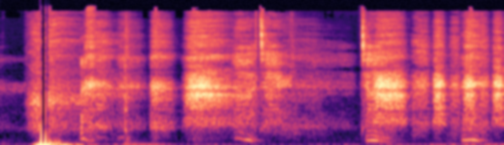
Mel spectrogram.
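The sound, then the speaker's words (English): A person pants heavily, a series of loud, breathy gasps and exhales in an uneven rhythm, with a brief pause before several more quick breaths. “Just that, like breathing for half the episode. Half the episode. Very heavily.”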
